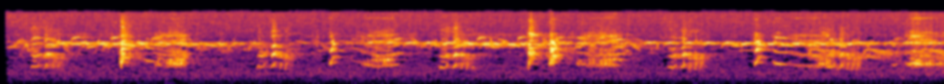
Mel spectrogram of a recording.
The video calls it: Turkey Cluck And Purr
